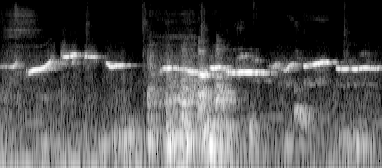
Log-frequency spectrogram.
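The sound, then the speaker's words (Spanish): A person whistles a wandering tune of sliding, wavering high notes, held fairly loud and steady throughout, during a trainers' workshop session; no one speaks. “Miren que el silbido es lo más personal que hay.”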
